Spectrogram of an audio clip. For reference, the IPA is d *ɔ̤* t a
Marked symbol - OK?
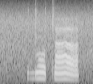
no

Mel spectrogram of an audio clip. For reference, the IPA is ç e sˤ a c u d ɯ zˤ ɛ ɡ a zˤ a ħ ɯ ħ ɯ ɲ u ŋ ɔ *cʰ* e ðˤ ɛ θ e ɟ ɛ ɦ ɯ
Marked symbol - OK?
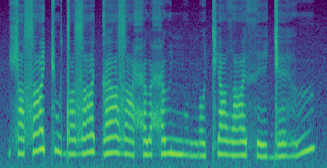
yes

